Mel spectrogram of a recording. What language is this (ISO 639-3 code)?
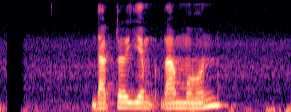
nep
